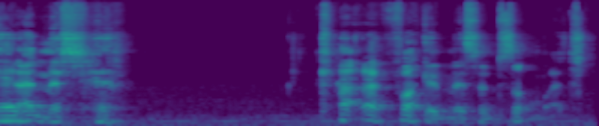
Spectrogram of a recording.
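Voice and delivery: tearful voice. Reviewing a movie, the speaker talks about its effect on them: crying. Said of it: "even though I'm crying right now".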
